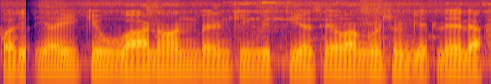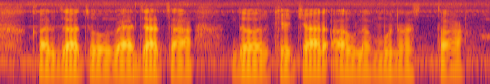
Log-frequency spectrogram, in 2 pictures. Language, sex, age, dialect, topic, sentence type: Marathi, male, 25-30, Southern Konkan, banking, question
